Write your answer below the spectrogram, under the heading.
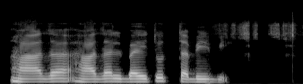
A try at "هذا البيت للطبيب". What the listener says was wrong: Okay, यहाँ पे आपने लाम अगेन नहीं पढ़ा. للطبيب.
